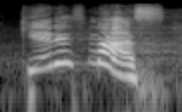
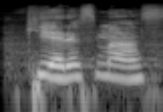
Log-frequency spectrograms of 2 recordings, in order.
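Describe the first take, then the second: First: Put-on high, lively offer to a child; bright, high-pitched question to a small child; adult offering. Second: Put-on child echoing. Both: Shown as a demonstration. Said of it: "tenemos también la ecolalia".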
